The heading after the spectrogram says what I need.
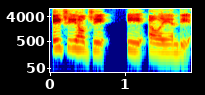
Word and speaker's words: Helgeland: Written and directed by Brian, I don't know how to pronounce this, Helgeland? Helgeland? It's Helgeland. I suck at pronunciations.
